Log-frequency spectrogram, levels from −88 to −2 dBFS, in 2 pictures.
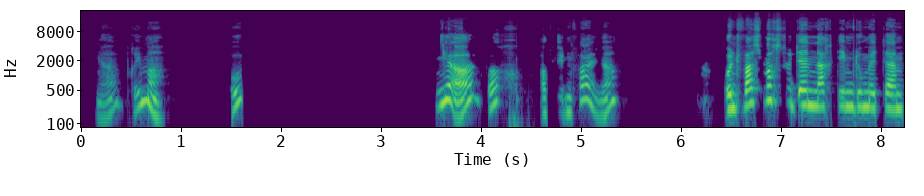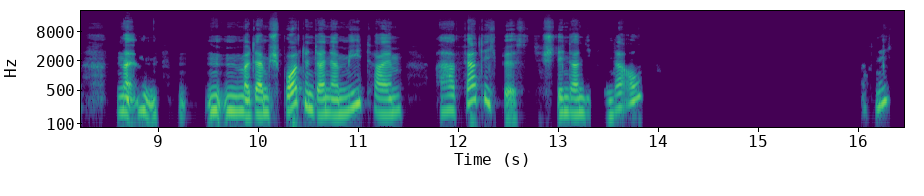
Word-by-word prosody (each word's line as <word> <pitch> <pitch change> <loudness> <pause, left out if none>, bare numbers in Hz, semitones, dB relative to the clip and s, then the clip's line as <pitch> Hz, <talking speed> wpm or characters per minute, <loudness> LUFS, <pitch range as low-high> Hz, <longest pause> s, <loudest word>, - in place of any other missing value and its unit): Ja, 150 - -11
prima. 285 - +1 0.7
Gut. - - -2 1.9
Ja, 315 +4 +6
doch, 275 +5 -4 0.2
auf 170 0 -7
jeden 175 +1 -8
Fall, 310 - -1
ne? 305 0 -4 1.1
Und 210 +3 +4
was 265 +2 +7
machst 310 -1 +3
du 270 - -6
denn, 250 0 +6
nachdem 230 0 +2
du 225 - -1
mit 220 -1 0
dem 205 0 +3 0.3
ne - - +3
m - - -6 0.2
m - - -16 0.2
m 195 - -3
m 190 0 -2
mit 155 -1 +2
deinem 165 +2 +4
Sport 230 +9 +3
und 210 -6 -2
deiner 160 0 +2
Me-Time, 180 -4 -2 0.4
äh, 190 +1 -4
fertig 300 -1 0
bist? 455 +1 -8
Stehen 170 +1 -4
dann 165 0 0
die 165 - -16
Kinder 180 +9 -6
auf? 320 +5 -2 2.2
Noch - - -29
nicht? 280 +7 -4
225 Hz, 140 wpm, -25 LUFS, 175-275 Hz, 2.2 s, was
